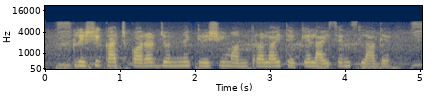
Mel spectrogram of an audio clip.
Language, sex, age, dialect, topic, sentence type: Bengali, female, 25-30, Standard Colloquial, agriculture, statement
